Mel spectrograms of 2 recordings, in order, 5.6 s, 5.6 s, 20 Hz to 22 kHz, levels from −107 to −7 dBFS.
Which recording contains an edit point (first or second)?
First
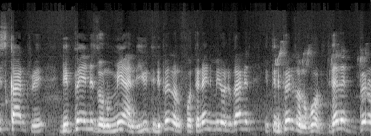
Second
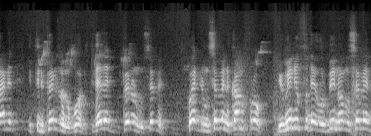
second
